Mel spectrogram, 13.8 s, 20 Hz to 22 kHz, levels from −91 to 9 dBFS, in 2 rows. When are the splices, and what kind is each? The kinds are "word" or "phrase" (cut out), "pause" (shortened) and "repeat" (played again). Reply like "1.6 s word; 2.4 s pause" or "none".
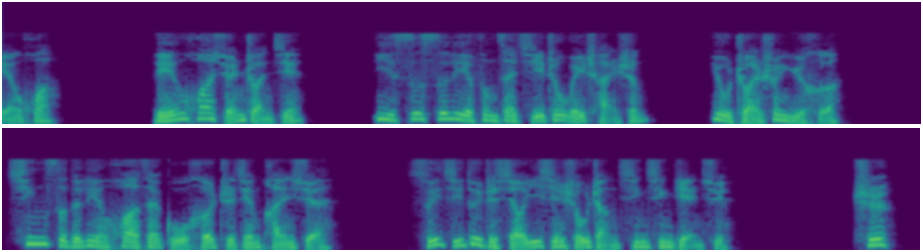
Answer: none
